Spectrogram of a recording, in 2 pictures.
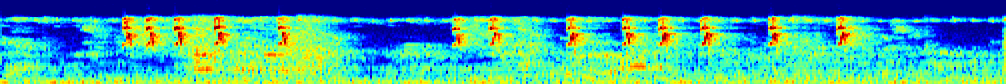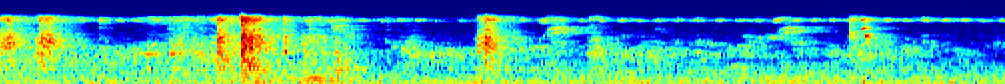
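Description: Small birds chirping: quick runs of short, high, sharp chirps in clusters for the first six or so seconds, then only a few single chirps.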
